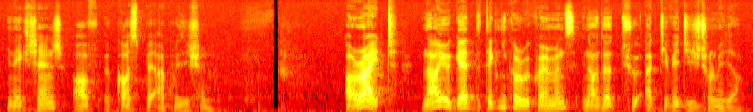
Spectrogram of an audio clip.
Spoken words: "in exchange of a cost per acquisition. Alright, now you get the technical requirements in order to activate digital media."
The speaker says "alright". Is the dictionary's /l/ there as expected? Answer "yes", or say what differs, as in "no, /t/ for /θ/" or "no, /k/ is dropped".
yes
